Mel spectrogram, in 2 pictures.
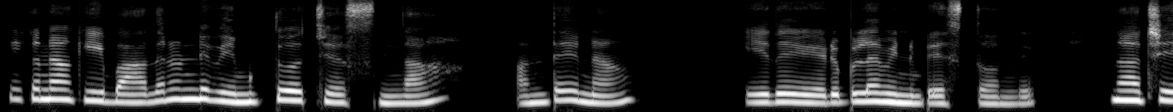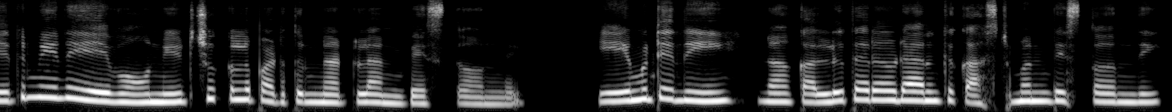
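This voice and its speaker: A woman reading a heartfelt family story aloud in the first person, in a calm and steady storytelling manner. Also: mid-range voice, moderate pace, clean tone, dry recording, clean studio sound. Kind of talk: scripted first-person audio story narration.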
